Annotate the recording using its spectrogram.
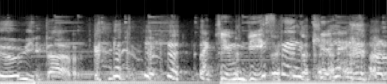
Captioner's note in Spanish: Risas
